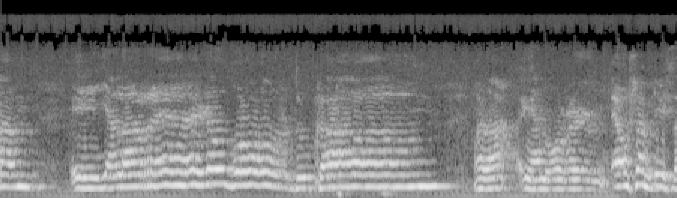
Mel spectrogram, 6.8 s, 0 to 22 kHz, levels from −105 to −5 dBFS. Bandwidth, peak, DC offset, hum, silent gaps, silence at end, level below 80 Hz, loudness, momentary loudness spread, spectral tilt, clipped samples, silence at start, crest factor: 16 kHz; -6 dBFS; under 0.1%; none; none; 0 s; -46 dBFS; -20 LUFS; 5 LU; -6 dB/octave; under 0.1%; 0 s; 12 dB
